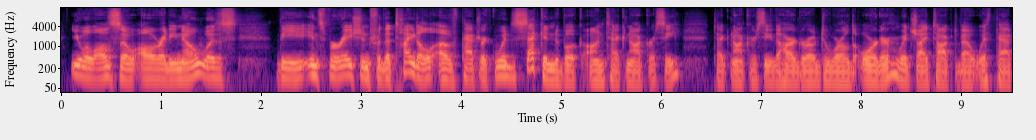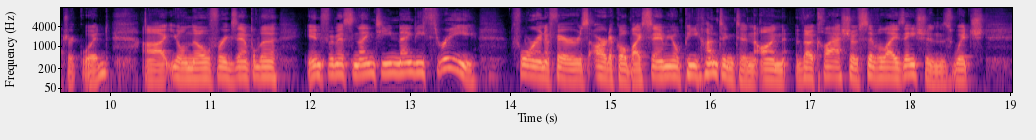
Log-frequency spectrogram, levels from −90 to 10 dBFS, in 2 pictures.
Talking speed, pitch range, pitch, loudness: 165 wpm, 90-120 Hz, 105 Hz, -19 LUFS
